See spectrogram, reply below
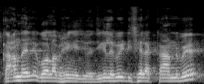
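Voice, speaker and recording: A male preacher giving a humorous sermon at a large outdoor gathering, teasing the audience and asking for donations over a loudspeaker. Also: a little high, rapid-fire. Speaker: Islamic preacher. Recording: echoey public-address sound at a crowded gathering.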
